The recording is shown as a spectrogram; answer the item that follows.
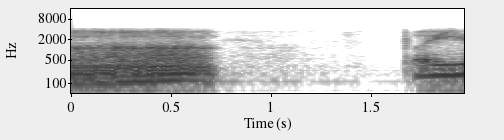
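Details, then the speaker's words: Woman snoring, keeping the person lying right next to her awake: a loud, rough snore on the in-breath, a short quiet pause, then the next snore begins. "this is dinosaurs R snoring a this is why I can't sleep I even right next to her"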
